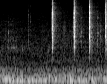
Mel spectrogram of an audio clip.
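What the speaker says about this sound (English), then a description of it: "You got a ratcheted hip joint, pretty tight." Crisp ratcheting clicks from the hip joint of a Flame Toys Kuro Kara Kuri Transformers Starscream figure as it is articulated, four quick close clicks with a faint creak between them.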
